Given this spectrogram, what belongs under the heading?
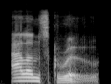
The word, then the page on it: Allen screw: British English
